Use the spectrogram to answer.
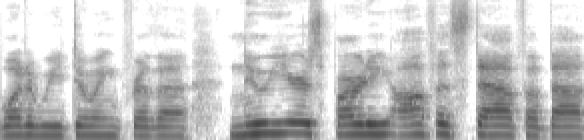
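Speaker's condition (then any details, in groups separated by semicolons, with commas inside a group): Primary lateral sclerosis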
